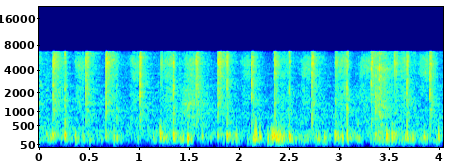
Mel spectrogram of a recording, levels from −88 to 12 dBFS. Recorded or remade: recorded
